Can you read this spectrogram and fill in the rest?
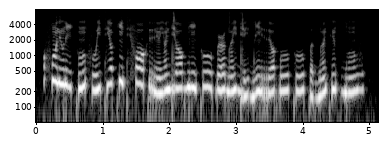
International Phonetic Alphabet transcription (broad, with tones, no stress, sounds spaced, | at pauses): f ɔ̃˥˧ ɾʲ ũ˥˧ ɾ i˩˧˩ k ũ˧˥˧ f u˩˧˩ j tʲ ɔ˦˥ k ĩ˦˥ tʲ f ɔː˥˧ x rʲ ə̃˩˧˩ j ə̃˥˧ dʲ ɔː˦˥ ɡ͡b ĩ˥˧ k uː˥˧ ɓ ə˞˧˥˧ d ə̃˧˥˧ j dʲ ə˩˧˩ j d ĩ˥˧ rʲ ɔ˧˥˧ k͡p uː˦˥ k u˧˥˧ p ə˩˧˩ ɡ͡b ə̃˧˥˧ kʲ ũ˥˧ k ɡ͡b ũ˦˥ v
